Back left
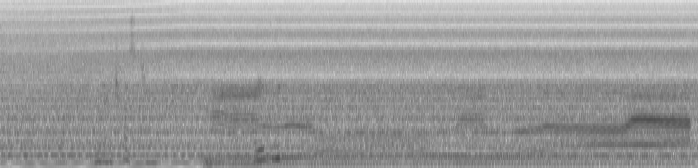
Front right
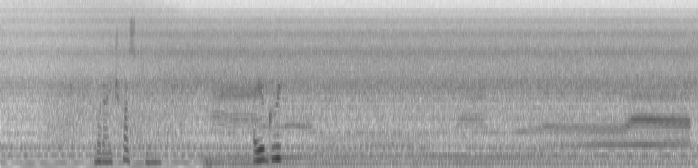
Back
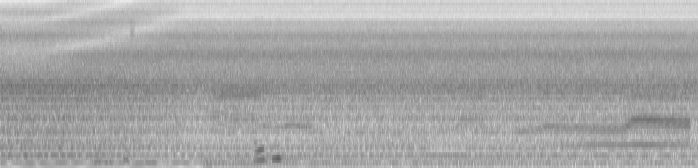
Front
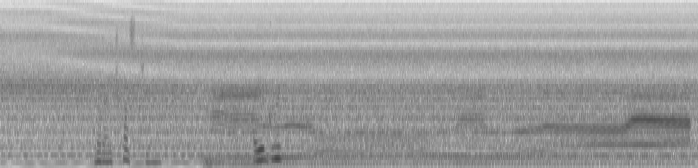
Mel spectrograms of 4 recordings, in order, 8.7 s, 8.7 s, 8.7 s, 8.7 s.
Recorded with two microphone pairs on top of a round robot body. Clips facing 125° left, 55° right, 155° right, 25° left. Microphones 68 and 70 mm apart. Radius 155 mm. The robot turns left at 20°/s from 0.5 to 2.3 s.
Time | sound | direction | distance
0.0 | a drone | 115° left | ?
1.2 | a woman speaking | 15° left | ?
2.5 | singing | 70° left | ?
